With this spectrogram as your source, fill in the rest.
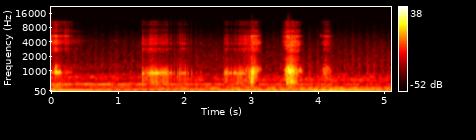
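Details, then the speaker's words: Recorded snoring presented to show the dangers of snoring and sleep apnea: irregular rough, snorting breaths with sharp catches and gasps over a steady hum; the strange breathing sound shows how disturbed the breathing is. "근데 숨 쉬는 소리가 그렇게 희한한 소리가 난다는 거는 그 호흡이 얼마나 문제가 있다는 것을 여실히 보여주는 거거든요."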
